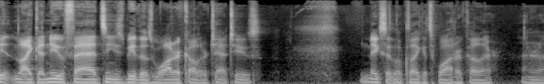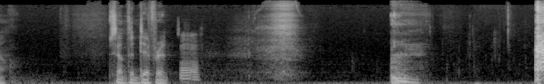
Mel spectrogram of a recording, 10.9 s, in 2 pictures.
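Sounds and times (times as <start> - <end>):
speech: 0.0 - 5.6, 6.5 - 7.6
person coughing from something caught in the throat: 9.4 - 9.8.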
